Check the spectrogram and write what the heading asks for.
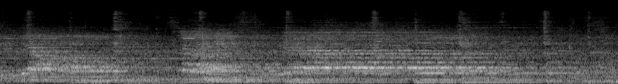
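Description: A large group of voices singing together as a choir, ending in a long held note through the second half.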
